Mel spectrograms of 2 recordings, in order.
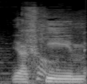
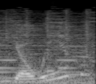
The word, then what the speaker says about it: Joachim: The big problem with Joachim is they pronounce his name Yoim.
